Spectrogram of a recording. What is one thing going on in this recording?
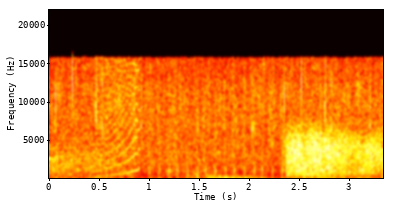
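A cartoonish propeller whirs rapidly as a game character flies.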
